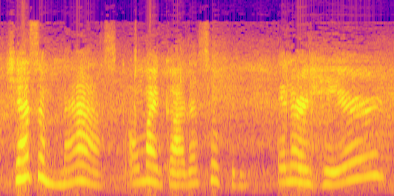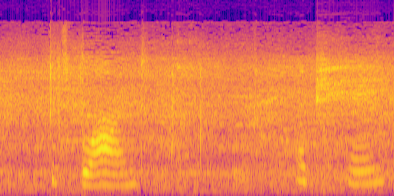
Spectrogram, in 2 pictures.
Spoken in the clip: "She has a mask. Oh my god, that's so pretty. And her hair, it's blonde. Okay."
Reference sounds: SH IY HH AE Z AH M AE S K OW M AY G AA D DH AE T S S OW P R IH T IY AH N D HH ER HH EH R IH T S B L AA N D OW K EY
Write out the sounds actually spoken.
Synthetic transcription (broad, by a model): SH IY HH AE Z AH M AE S K OW M AY G AA D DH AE T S S OW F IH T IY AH N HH ER HH EH R IH T S B L AA N D OW K EY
